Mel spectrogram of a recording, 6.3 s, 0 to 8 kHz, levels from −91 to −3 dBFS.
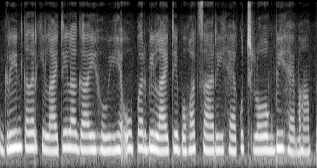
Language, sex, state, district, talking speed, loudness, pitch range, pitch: Hindi, female, Bihar, Katihar, 180 wpm, -11 LUFS, 210-235 Hz, 225 Hz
